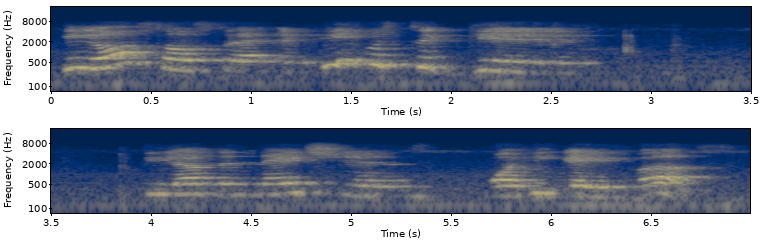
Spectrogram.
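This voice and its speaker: Female class member, fairly high, unhurried, muffled lo-fi sound with faint noise. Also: expressive, darkish tone, reverberant, distant mic. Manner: measured, citing scripture. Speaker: class participant.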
